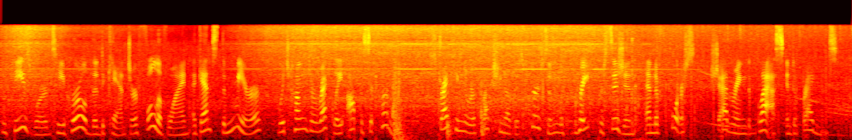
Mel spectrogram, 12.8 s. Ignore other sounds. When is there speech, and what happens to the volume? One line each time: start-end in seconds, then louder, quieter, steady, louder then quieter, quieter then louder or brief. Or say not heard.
0.0-12.6 steady.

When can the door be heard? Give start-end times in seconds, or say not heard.
5.8-7.5.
